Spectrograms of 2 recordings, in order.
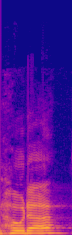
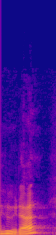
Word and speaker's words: Huda: could pronounce it anyways people would call me Hoda Honda not sure how some of those names are similar to Huda but I was done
